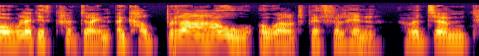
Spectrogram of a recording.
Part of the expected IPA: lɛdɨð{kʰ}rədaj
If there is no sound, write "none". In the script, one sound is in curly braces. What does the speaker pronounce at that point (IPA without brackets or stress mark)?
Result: pʰ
